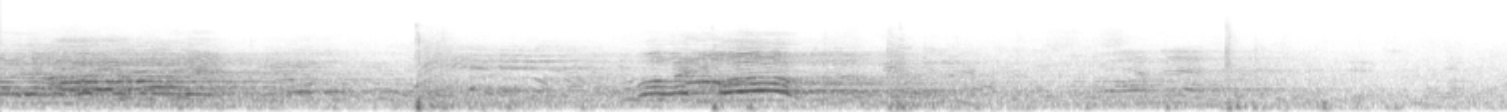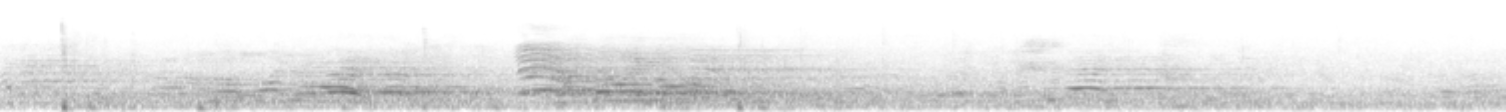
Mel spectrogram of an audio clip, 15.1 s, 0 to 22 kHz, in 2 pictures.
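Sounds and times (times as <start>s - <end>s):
players shouting: 0.0s - 4.9s, 7.7s - 11.8s.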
